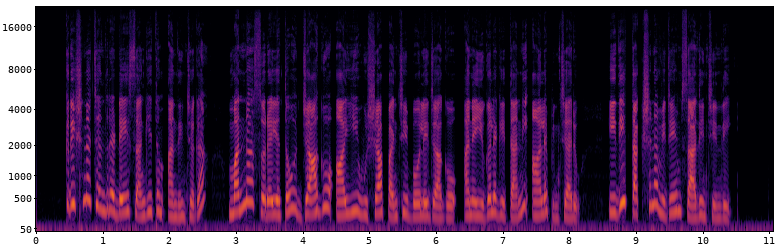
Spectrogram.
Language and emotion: Telugu, neutral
